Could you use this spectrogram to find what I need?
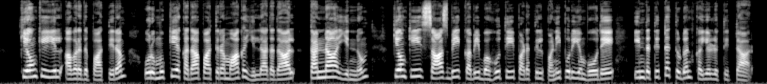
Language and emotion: Tamil, neutral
